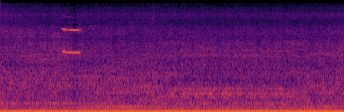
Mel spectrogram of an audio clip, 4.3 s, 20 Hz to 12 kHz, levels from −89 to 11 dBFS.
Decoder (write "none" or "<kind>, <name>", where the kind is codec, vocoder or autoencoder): none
